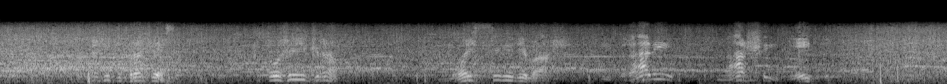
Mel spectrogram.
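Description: An elderly man shouts out with excitement.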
